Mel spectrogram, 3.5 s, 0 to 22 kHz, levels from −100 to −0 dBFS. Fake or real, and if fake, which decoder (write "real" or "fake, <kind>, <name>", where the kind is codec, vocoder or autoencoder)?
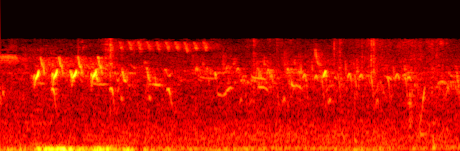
real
